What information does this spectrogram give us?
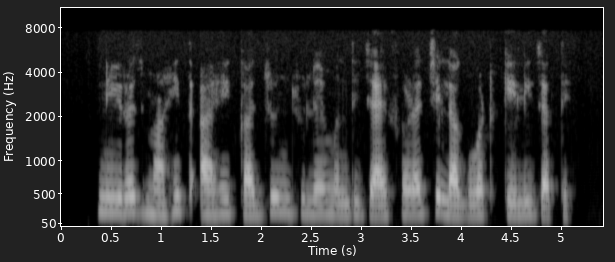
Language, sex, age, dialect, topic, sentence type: Marathi, female, 18-24, Varhadi, agriculture, statement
